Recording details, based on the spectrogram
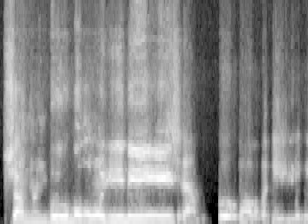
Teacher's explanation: భా అన్నది మహాప్రాణం ఒత్తి పలకాలి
